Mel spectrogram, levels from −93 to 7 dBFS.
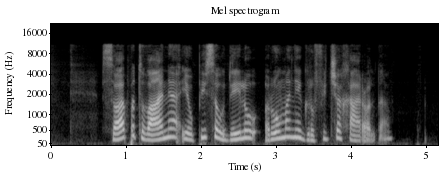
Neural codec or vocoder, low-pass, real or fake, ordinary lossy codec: codec, 24 kHz, 3 kbps, HILCodec; 10.8 kHz; fake; MP3, 96 kbps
